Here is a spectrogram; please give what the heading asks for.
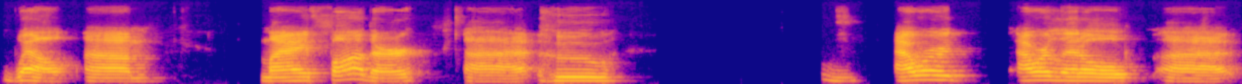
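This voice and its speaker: A middle-aged man from Louisiana, a prop master telling stories in a relaxed interview over a video call, rambling with many fillers and restarts. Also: fairly high pitch, very slow, long pauses.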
